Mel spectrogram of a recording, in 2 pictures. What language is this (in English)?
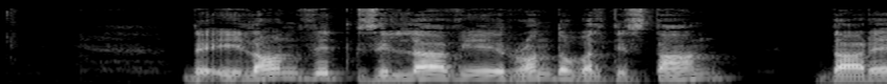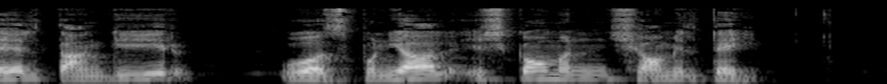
Wakhi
